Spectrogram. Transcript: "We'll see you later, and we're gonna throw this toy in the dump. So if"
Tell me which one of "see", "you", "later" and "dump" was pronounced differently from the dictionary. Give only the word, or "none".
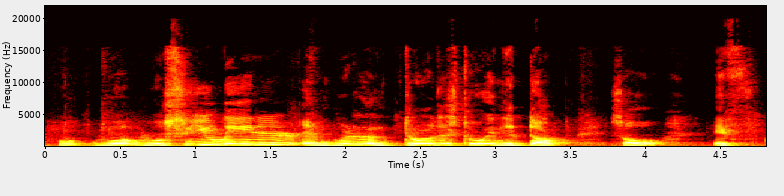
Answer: dump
